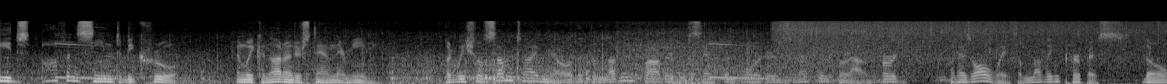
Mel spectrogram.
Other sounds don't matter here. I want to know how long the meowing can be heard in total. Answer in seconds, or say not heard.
4 s.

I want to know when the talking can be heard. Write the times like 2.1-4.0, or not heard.
0.0-11.6.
